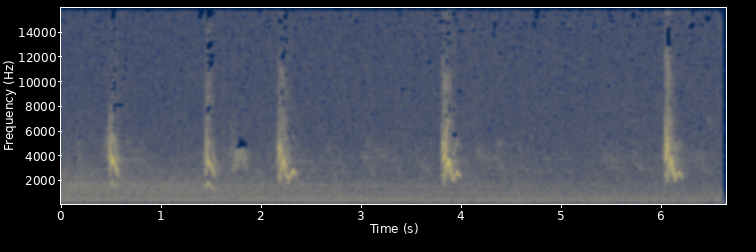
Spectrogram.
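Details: House sparrow, which has no traditional song and makes chipping noises instead, giving bright clipped chirps, some single and some doubled, five in under seven seconds at an uneven pace, over a soft background hiss.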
